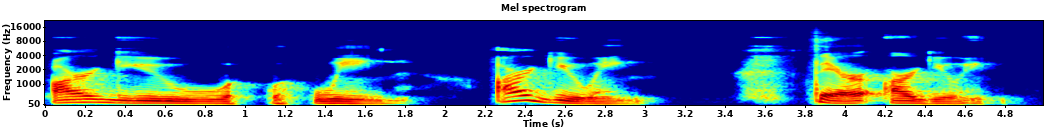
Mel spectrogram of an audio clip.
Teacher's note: we need an extra sound we need the w w sound to link the vowels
